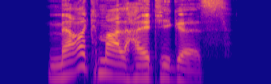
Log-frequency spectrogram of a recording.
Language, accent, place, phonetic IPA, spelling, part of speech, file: German, Germany, Berlin, [ˈmɛʁkmaːlˌhaltɪɡəs], merkmalhaltiges, adjective, De-merkmalhaltiges.ogg
- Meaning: strong/mixed nominative/accusative neuter singular of merkmalhaltig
